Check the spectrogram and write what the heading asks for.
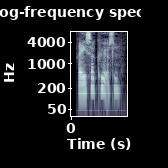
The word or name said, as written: racerkørsel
